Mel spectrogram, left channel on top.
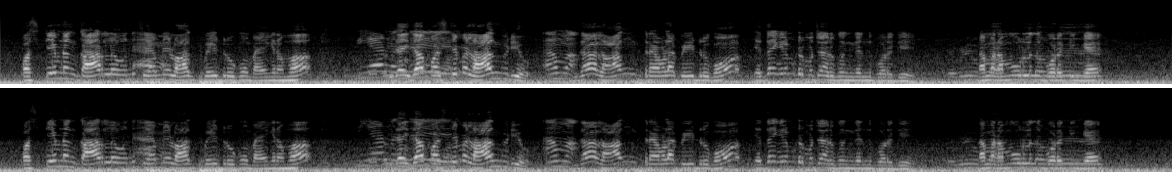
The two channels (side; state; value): both; normal; correlation -0.03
